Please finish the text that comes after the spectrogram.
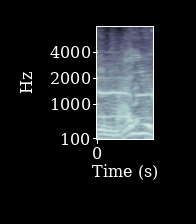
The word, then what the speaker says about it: Mallo: Y Mayo se escribe como gallo, L-L-O, Laboratorios Mayo.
